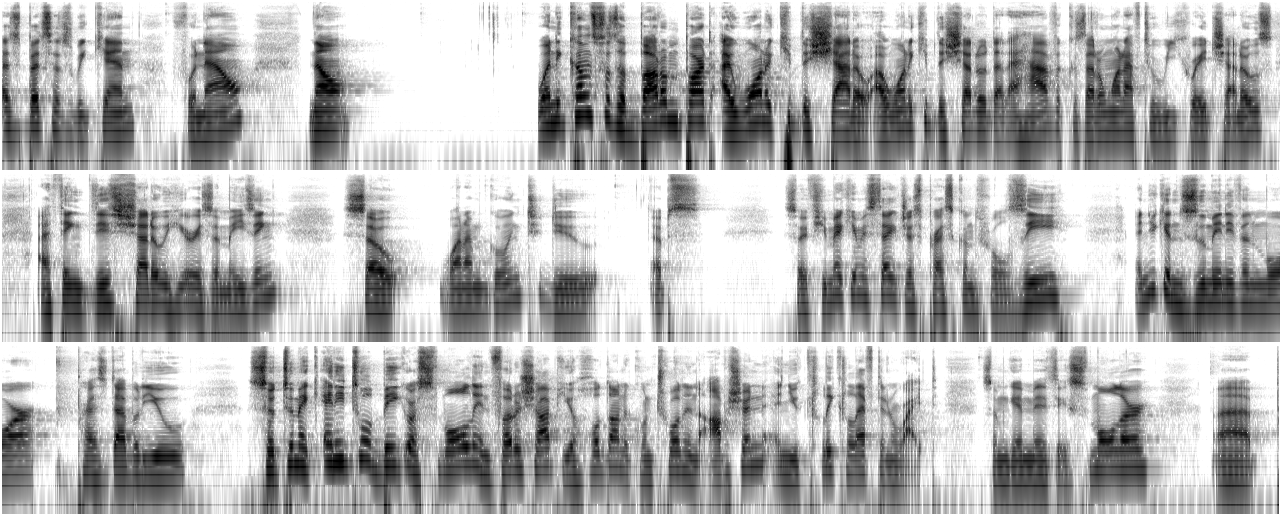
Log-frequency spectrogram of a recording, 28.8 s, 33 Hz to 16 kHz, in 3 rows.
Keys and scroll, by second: 16.3 super+z, 18.2 z, 19.5 w, 20.3 ctrl+alt+w.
